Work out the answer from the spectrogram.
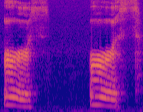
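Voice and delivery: "earth" drawn out with a full R into TH; vowel then R. Shown as a demonstration. Teacher repeating the word for learners, "earth" slowly sounded out. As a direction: hold the R in "earth" before a clear TH. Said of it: "and then we follow with the R".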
